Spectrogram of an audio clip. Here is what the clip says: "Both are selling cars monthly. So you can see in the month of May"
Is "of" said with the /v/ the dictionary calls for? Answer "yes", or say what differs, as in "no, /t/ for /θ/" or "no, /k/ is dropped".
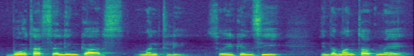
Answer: no, /b/ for /v/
